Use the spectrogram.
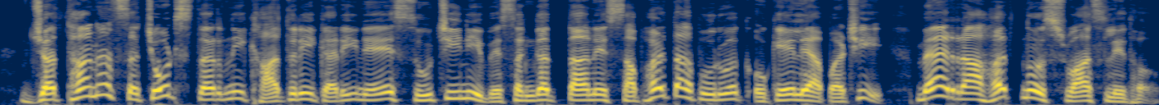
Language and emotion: Gujarati, happy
